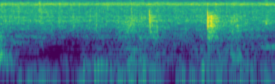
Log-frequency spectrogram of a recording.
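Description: Steady frying sizzle of vegetables cooking in a pan for Maggi noodles, close and continuous, with a few soft stirring knocks and scrapes.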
